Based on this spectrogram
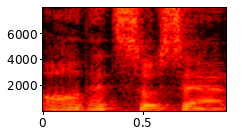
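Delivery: normal talking voice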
